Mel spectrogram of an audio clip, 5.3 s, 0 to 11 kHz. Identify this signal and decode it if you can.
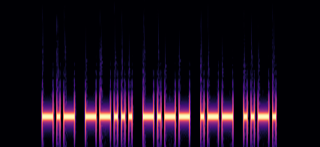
Morse code, heard as a keyed tone, about 20 wpm, 700 Hz. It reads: K7YWF
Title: USA Call Signs - 5 Characters - Repeated 2x - 20wpm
